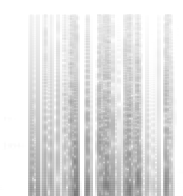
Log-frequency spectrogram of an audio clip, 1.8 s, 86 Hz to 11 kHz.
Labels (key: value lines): label: biophony
recorder: SoundTrap 300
